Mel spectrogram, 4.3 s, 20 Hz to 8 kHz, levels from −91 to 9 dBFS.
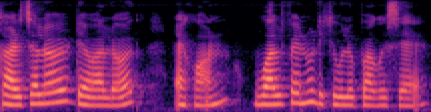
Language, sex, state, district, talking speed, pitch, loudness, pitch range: Assamese, female, Assam, Kamrup Metropolitan, 110 wpm, 230 Hz, -18 LUFS, 210-250 Hz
